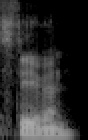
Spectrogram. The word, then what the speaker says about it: Stephen: Pronounce Stephen like the Bible. Got it, Stephen.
